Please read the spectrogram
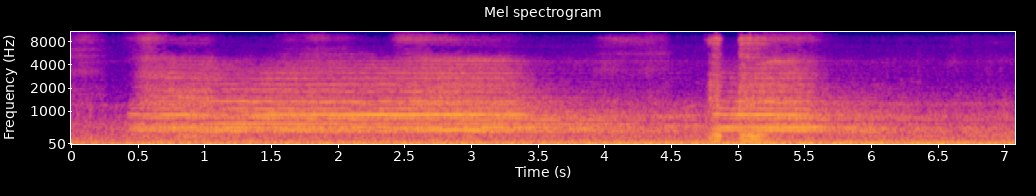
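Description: CSX freight locomotive's air horn sounding a chord of several steady notes: one long blast of about three and a half seconds, a short blast about a second later, then another long blast starting near the end.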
